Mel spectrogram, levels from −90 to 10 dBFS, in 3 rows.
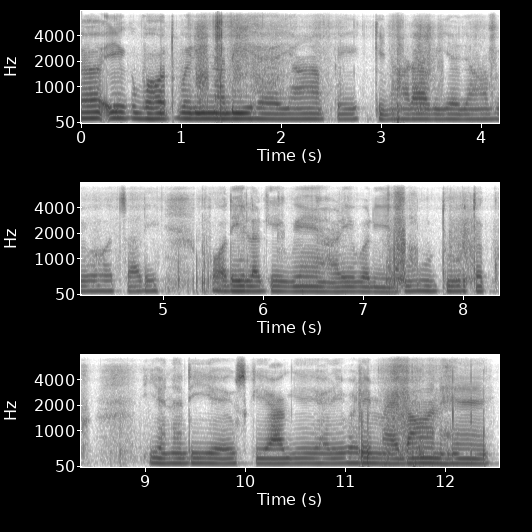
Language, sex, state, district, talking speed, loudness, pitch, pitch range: Hindi, male, Bihar, Madhepura, 150 wpm, -22 LUFS, 135 Hz, 130-140 Hz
